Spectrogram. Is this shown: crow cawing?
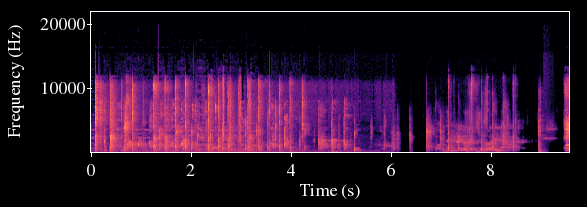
no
